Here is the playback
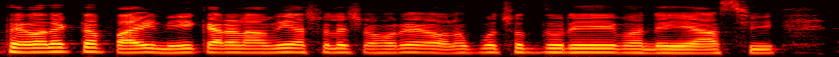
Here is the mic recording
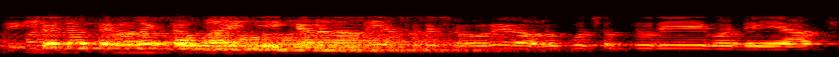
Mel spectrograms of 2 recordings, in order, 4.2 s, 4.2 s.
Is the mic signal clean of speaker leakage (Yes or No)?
No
